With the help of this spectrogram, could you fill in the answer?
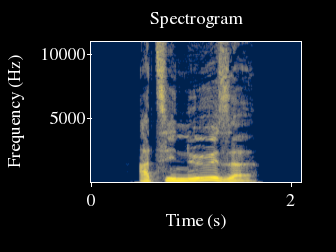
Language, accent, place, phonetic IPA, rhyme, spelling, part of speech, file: German, Germany, Berlin, [at͡siˈnøːzə], -øːzə, azinöse, adjective, De-azinöse.ogg
- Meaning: inflection of azinös: 1. strong/mixed nominative/accusative feminine singular 2. strong nominative/accusative plural 3. weak nominative all-gender singular 4. weak accusative feminine/neuter singular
